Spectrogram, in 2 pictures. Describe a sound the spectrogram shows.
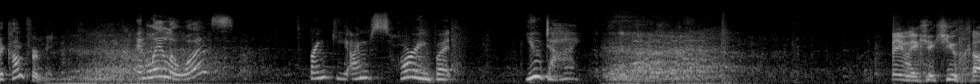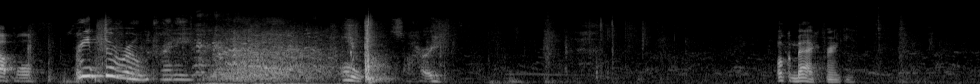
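A young woman speaks with emotion.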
